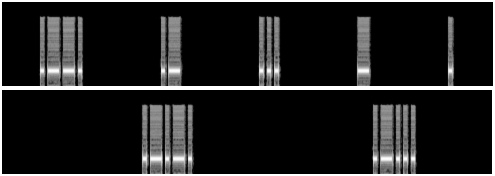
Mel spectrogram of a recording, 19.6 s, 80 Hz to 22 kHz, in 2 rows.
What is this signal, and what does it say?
Morse code, heard as a keyed tone, about 16 wpm, spaced as for 5 wpm, 800 Hz. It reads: PASTE <AR> <AS>
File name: Prefixes / By First Letter / Ps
